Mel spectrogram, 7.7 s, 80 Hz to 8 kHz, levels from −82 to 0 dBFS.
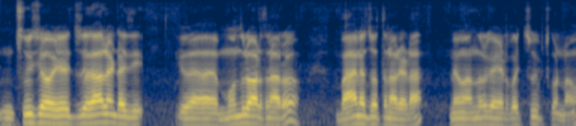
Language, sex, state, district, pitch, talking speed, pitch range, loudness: Telugu, male, Andhra Pradesh, Guntur, 115 Hz, 70 wpm, 110-130 Hz, -16 LUFS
